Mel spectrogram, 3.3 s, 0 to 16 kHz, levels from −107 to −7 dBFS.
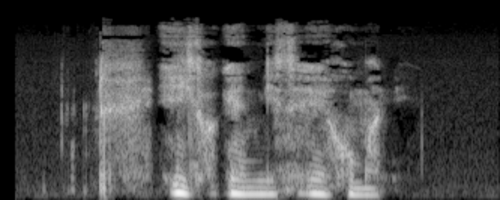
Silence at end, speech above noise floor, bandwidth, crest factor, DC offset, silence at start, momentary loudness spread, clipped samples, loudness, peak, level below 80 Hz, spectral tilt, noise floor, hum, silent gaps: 0.8 s; 46 dB; 10.5 kHz; 20 dB; under 0.1%; 0.65 s; 10 LU; under 0.1%; -27 LUFS; -10 dBFS; -68 dBFS; -5 dB/octave; -72 dBFS; none; none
